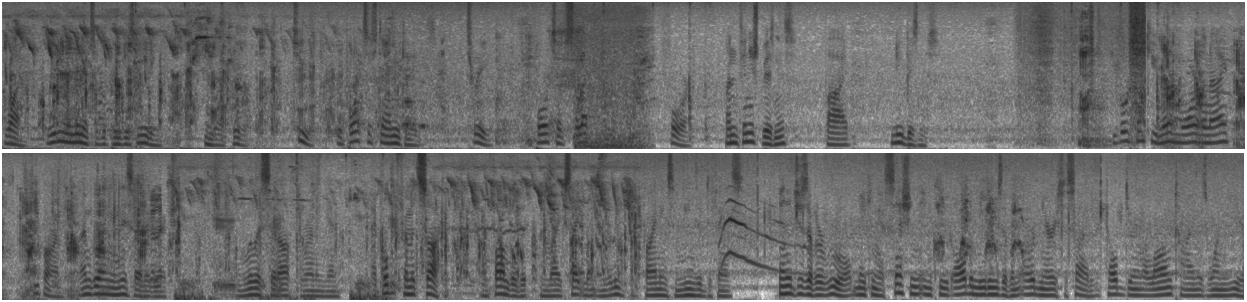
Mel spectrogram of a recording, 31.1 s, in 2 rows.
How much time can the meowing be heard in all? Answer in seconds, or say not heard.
2 s.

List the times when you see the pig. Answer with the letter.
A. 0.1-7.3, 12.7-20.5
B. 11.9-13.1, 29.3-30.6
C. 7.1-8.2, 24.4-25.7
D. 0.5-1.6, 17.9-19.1
A.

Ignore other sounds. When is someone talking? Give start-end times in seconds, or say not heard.
0.0-11.7, 13.8-17.9, 18.4-31.0.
